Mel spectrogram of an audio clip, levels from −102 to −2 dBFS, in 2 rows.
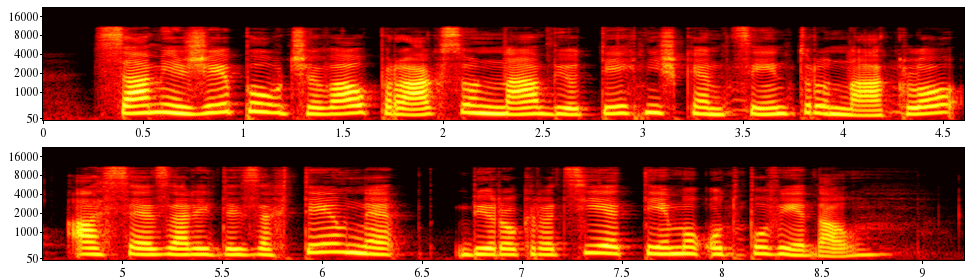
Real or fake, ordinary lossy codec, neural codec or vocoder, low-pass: fake; none; vocoder, 24 kHz, 100 mel bands, Vocos; 10.8 kHz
